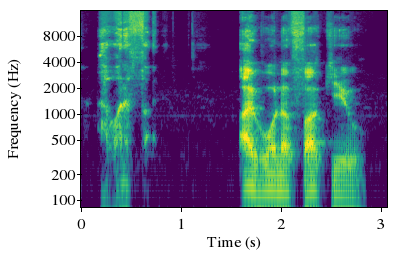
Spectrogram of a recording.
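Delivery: very deep, low, dropped-down voice. Repeating a line a second time, now in a low, deep voice. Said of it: "in a deep voice".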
